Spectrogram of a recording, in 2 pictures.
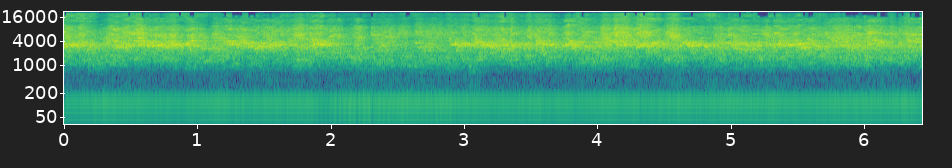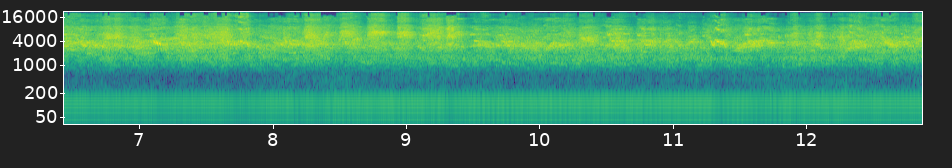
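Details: Long stretch of budgerigar mating chatter: an unbroken mesh of soft high twitters and warbles with occasional sharper squawks, over a constant low electrical hum.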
